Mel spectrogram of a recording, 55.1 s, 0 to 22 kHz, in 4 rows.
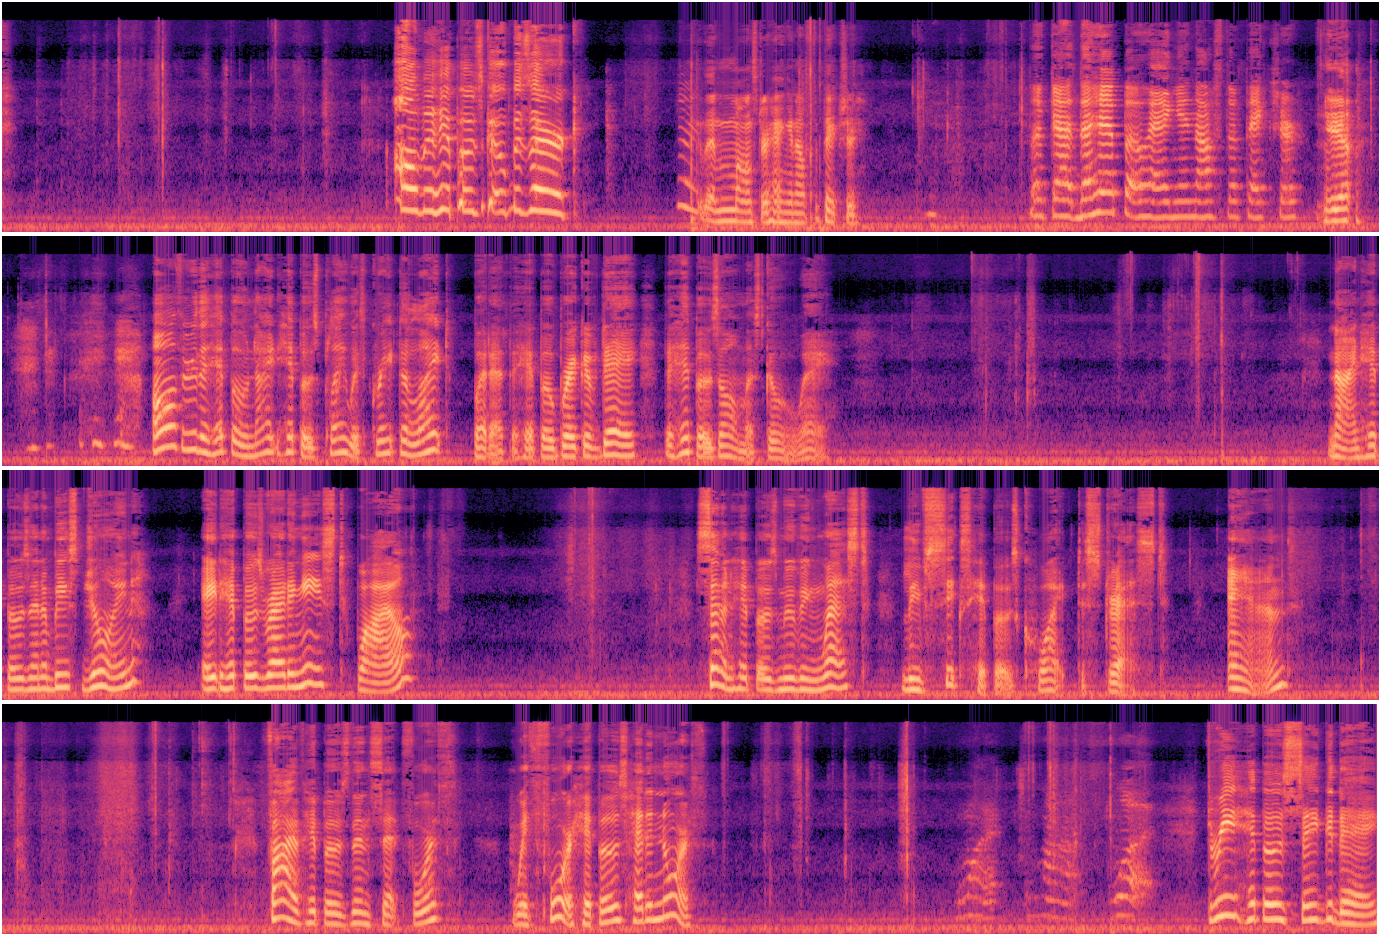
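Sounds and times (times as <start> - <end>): low room hum: 0.0 - 55.0
cardboard pages turning: 0.2 - 3.8, 9.4 - 10.5, 23.4 - 26.3, 33.1 - 34.3, 41.0 - 43.5, 48.4 - 50.6, 51.4 - 52.5.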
